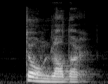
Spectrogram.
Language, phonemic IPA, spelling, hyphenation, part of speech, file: Dutch, /ˈtoːnˌlɑ.dər/, toonladder, toon‧lad‧der, noun, Nl-toonladder.ogg
- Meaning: scale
